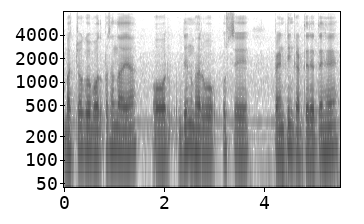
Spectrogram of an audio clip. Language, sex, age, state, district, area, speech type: Hindi, male, 45-60, Rajasthan, Jaipur, urban, spontaneous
